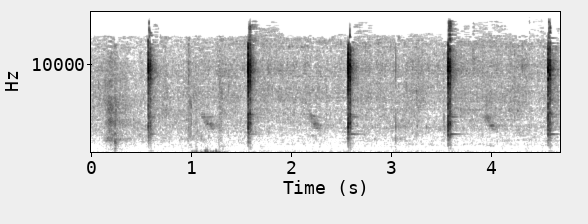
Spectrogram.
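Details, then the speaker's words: Porsche 944 on MicroSquirt, injector pulse test on channels 1 and 2. The clicking injectors give crisp, firm, even clicks about once a second in a quiet room and sound healthy. "so this one's clicking that one's not that one's not that one's clicking that's channel one it's one in for now injector channel 2 which should be 2 and 3 so not clicking is clicking is clicking not clicking so those sound healthy"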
